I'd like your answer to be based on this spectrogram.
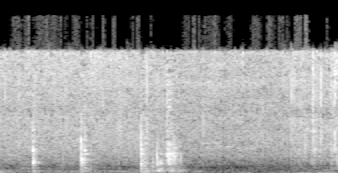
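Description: Egg frying in a pan beside browned fried potatoes, a few sharp crackles and pops over a low, quiet sizzle, close and with no talk.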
